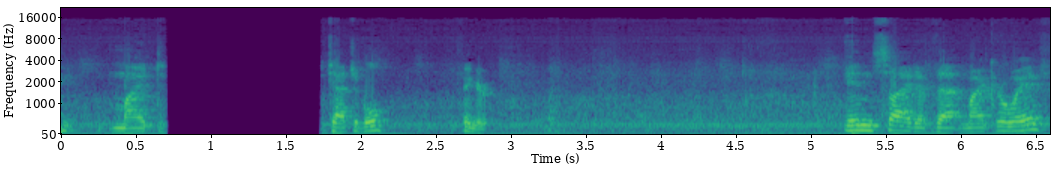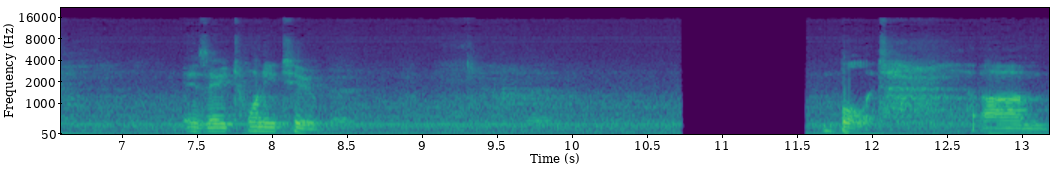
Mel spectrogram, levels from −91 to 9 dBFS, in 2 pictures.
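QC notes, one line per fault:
0.69–1.74 s, playback stall: the sound just cuts out mid-flow and sits silent for about 1.02 s before coming back. A gap that long with nothing in it most likely means the player ran dry of data or its thread got held up, so output had nothing to send until it recovered.
1.74–3.78 s, time-compressed catch-up: right after the gap things come back hurried, running at 1.5x for about two seconds but at normal pitch. That's the player trimming its backlog by snipping out small slices and cross-fading the joins, which is where the rushed feel comes from.
10.72–11.56 s, playback stall: a second dropout, silent for about 0.83 s, again most likely a starved buffer or blocked playback thread.
11.56–13.18 s, time-compressed catch-up: a gentler catch-up this time at 1.1x, running to the end of the clip. Pitch stays put and the speed-up comes from spliced, cross-faded chunks.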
